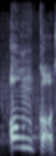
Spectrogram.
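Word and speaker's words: ὄγκος: Esa palabra peso en el griego se escribe onkos. ¿Y sabe lo que significa? Onkos con K. Onco, así como suena, O-N-K-O-S.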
